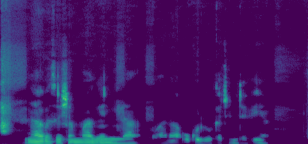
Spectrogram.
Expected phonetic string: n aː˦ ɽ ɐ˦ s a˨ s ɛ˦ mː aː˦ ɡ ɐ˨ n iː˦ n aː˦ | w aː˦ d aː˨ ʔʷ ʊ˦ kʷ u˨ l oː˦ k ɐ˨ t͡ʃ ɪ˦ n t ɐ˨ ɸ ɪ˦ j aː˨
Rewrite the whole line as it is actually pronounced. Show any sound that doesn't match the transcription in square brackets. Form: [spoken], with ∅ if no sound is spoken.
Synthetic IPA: n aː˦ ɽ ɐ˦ s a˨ [ʃ] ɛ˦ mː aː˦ ɡ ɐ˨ n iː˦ n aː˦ | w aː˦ [n] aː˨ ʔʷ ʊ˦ kʷ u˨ l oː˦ k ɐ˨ t͡ʃ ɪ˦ n t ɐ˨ ɸ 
